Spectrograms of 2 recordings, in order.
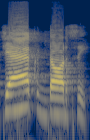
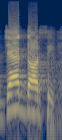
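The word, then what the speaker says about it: Jack Dorsey: पहला है जैक डॉर्सी, pronunciation कर रहा हूं, ध्यान रखना, जैक डॉर्सी।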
